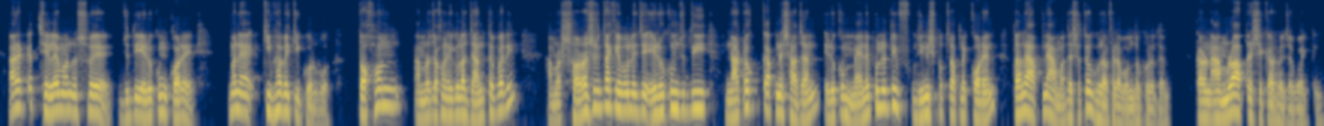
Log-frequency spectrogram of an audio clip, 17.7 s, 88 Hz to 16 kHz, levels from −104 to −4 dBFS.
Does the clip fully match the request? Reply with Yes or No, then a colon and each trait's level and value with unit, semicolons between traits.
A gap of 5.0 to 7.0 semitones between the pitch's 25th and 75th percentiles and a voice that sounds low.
No: average, 5.3 semitones; medium, 150 Hz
